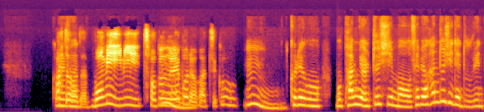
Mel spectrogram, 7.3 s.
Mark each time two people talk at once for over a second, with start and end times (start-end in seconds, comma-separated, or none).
none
